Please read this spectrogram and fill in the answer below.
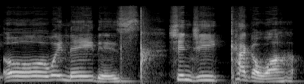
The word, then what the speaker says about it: Kagawa: There's no gao sound in it, so it is not Kagawa. And there's no emphasis in Japanese, apparently, or there's no emphasis in Kagawa anyway, so you just hit all the syllables equally. It's Kagawa, Kagawa, Kagawa.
